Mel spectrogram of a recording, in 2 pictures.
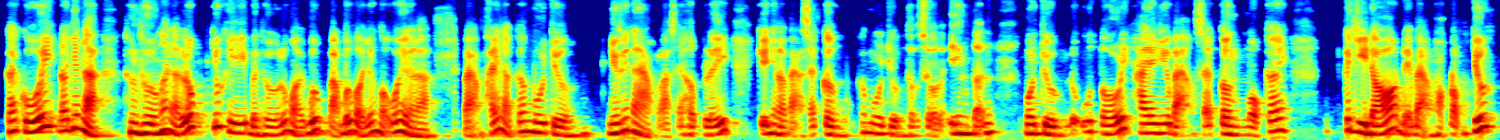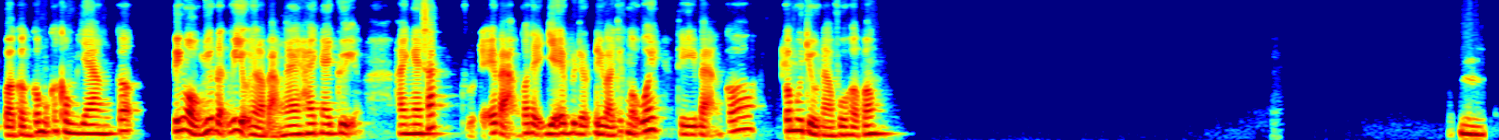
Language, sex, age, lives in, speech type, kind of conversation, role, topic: Vietnamese, male, 20-24, Vietnam, conversation, advice, advisor, Bạn thường dùng điện thoại bao lâu trước khi ngủ và điều đó có khiến bạn khó ngủ ngon không?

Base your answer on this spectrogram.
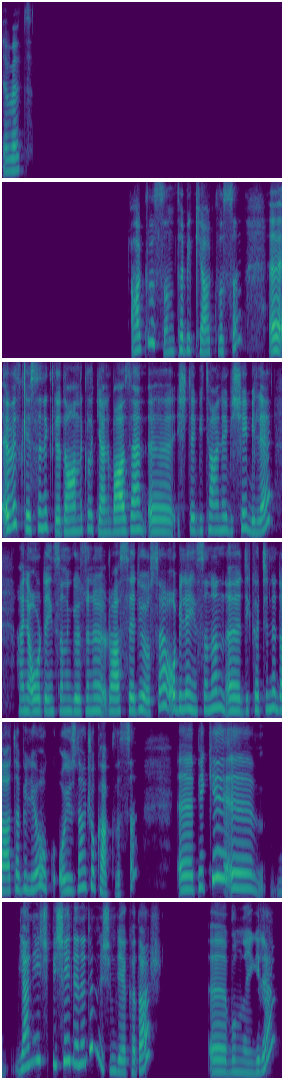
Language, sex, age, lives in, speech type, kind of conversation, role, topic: Turkish, female, 50-54, United States, conversation, advice, advisor, Çalışma alanımdaki düzensizlik ve dağınıklık odaklanmamı engelliyorsa bunu nasıl düzeltebilirim?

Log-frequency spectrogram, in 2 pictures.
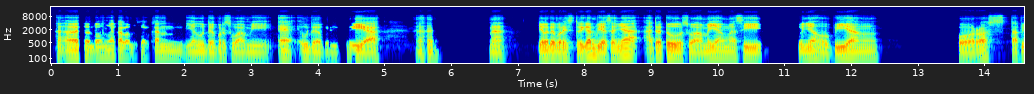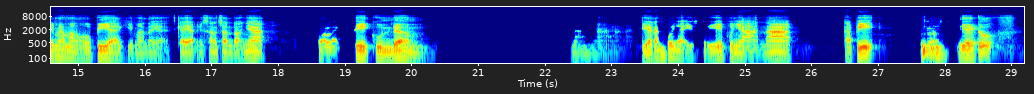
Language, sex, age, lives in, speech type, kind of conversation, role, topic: Indonesian, male, 30-34, Indonesia, conversation, unstructured, none, Bagaimana sebaiknya kita menyikapi hobi seseorang yang justru merugikan orang lain?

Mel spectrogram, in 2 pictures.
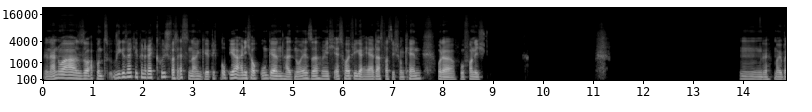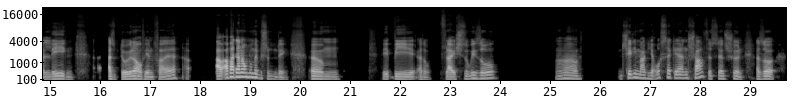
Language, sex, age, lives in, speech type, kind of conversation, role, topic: German, male, 18-19, Germany, conversation, unstructured, none, Was ist dein bester Tipp, um beim Kochen Zeit zu sparen?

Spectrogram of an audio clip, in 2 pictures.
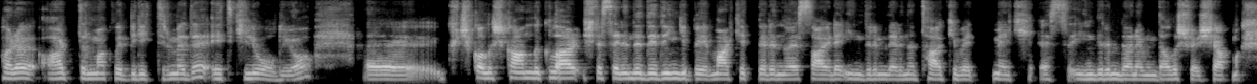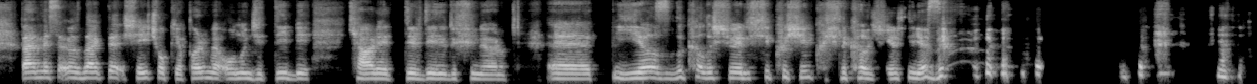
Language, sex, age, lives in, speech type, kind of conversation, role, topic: Turkish, female, 30-34, Portugal, conversation, unstructured, none, Para biriktirmek için günlük hayatında yaptığın küçük değişiklikler nelerdir?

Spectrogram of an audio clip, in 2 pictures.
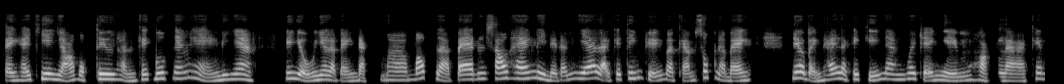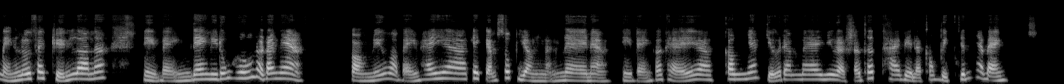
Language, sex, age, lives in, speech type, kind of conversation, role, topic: Vietnamese, female, 30-34, Vietnam, read, expert-assistant, expert, Làm thế nào để xác định ưu tiên giữa đam mê cá nhân và ổn định tài chính khi lập kế hoạch nghề nghiệp?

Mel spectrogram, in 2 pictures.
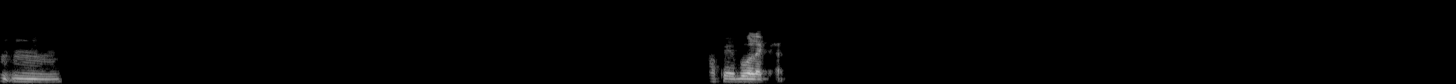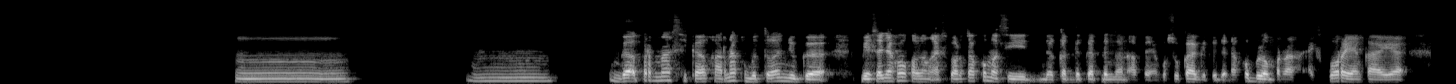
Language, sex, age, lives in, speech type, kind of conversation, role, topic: Indonesian, male, 25-29, Indonesia, conversation, advice, user, Bagaimana cara menyeimbangkan tugas rutin dengan waktu kreatif setiap hari?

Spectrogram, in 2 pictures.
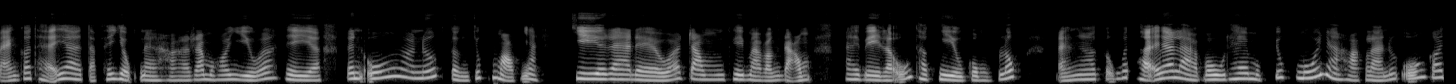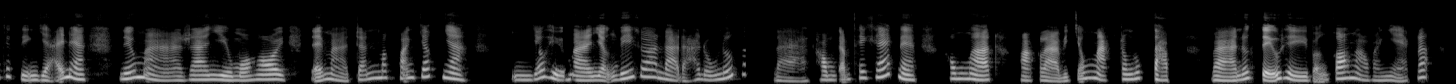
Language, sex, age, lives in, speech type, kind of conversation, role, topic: Vietnamese, female, 30-34, Vietnam, read, expert-assistant, expert, Tại sao khi uống nước nhiều lại đi tiểu nhiều?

